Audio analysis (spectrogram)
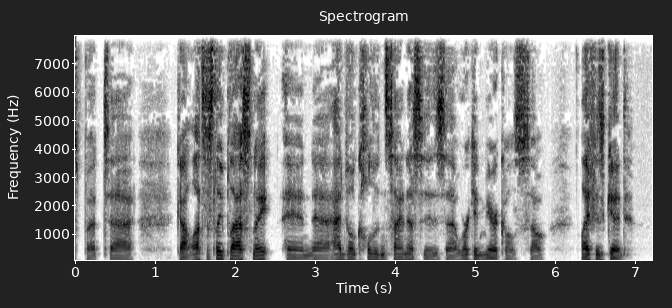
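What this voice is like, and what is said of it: Sick, congested voice. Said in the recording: “I'm a little under the weather. You can probably hear it in my voice”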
